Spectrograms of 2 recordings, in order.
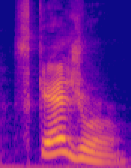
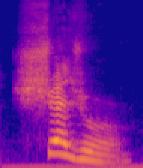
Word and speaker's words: schedule: 이게 미국식 발음입니다. schedule, schedule. 그러나 영국식 발음으로는 이것을 schedule, schedule 이렇게 읽습니다.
